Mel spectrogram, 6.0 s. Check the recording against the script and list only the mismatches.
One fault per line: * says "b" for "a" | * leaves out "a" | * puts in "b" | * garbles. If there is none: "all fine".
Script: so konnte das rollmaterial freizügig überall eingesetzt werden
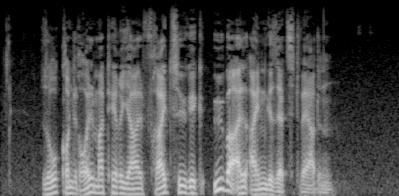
* leaves out "das"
